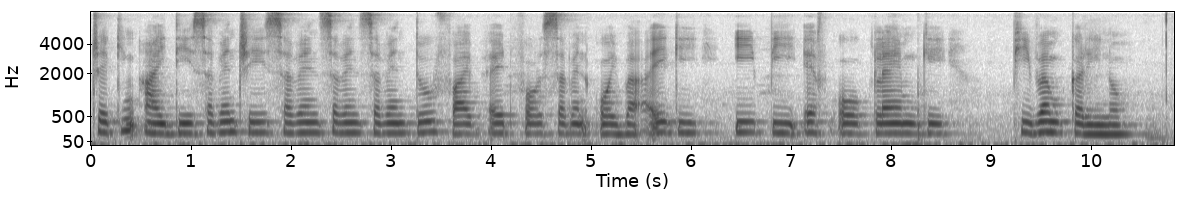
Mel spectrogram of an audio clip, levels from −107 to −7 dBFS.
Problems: background sounds at intervals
